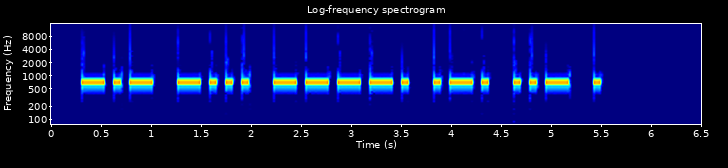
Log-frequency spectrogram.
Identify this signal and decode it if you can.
Morse code, heard as a keyed tone, about 15 wpm, 700 Hz. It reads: KB9RUE
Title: USA Call Signs - 6 Characters - Repeated 3x - 15wpm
